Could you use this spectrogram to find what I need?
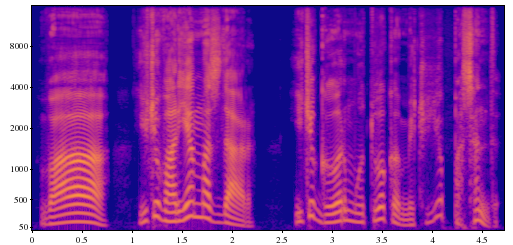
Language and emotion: Kashmiri, surprised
